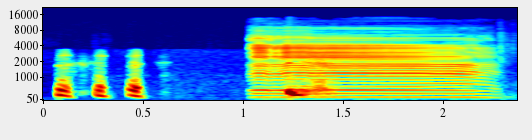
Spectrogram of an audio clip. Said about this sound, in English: So you heard somebody get a moo, and you wanted your moo.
